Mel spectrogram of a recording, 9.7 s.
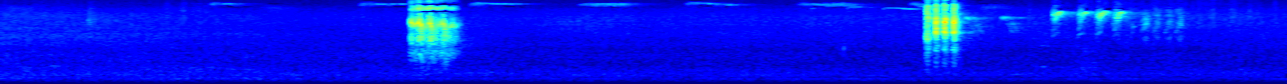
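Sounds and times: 
bird giving rough pulsed pi pi pi pi calls: 3.0 - 3.6, 6.9 - 7.4.

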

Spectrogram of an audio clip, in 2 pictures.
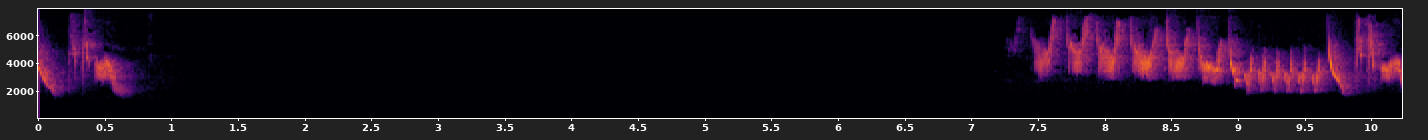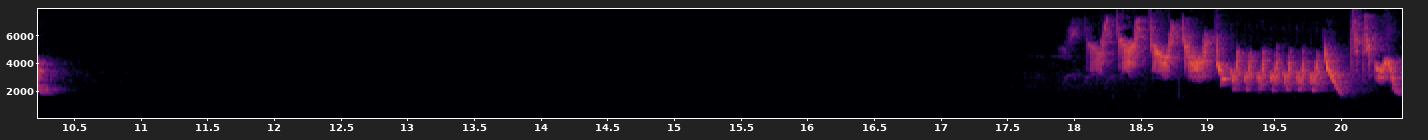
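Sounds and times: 
bird trilling song: 0.0 - 0.8, 7.3 - 10.4, 17.8 - 20.4.

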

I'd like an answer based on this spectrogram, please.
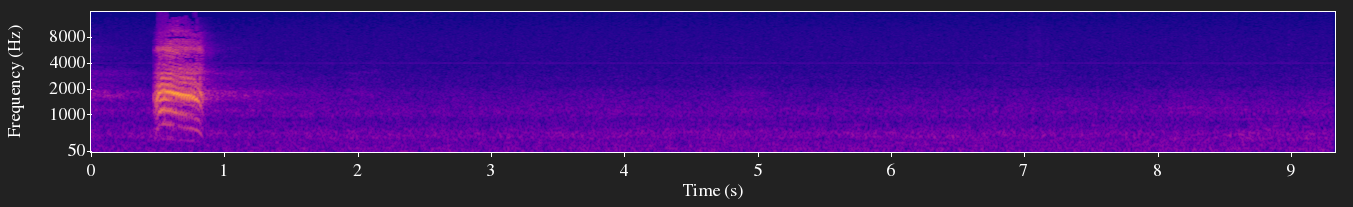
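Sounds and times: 
bird giving harsh crow-like caws: 0.0 - 1.4.

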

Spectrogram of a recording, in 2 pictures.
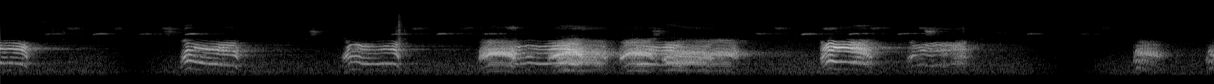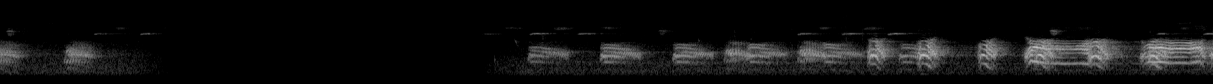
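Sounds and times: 
bird calling with rough grating caws: 0.0 - 0.6, 1.8 - 2.6, 3.4 - 4.2, 4.8 - 7.6, 8.2 - 9.8, 11.3 - 13.2, 17.4 - 24.2.

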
